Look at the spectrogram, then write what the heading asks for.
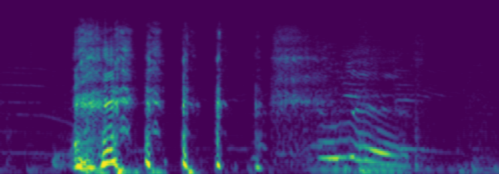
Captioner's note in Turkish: kahkaha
